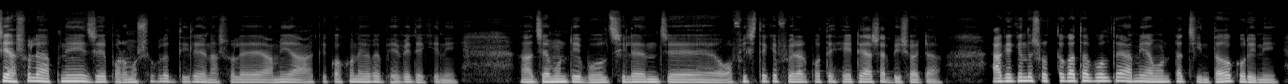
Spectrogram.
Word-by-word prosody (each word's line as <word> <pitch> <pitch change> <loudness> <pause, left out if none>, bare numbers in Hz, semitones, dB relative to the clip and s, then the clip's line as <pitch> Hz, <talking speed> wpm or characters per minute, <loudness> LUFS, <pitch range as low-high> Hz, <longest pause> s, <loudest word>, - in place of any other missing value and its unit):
জ্বি 160 - +6
আসলে 155 +3 +2
আপনি 145 +4 0 0.2
যে 125 - +1
পরামর্শগুলো 115 +5 -3
দিলেন 115 0 -2
আসলে 115 +1 -5 0.3
আমি 115 +2 -2 0.2
আগে 110 +1 -10
কখনো 125 +4 -3
এভাবে 130 +1 0
ভেবে 105 +3 -3
দেখিনি। 95 -1 -6 0.7
আ - - 0
যেমনটি 125 +1 +3 0.2
বলছিলেন 115 +2 0 0.2
যে 115 -1 0 0.5
অফিস 130 +4 -4
থেকে 140 0 -1
ফেরার 125 -2 +1
পথে 125 0 -4
হেঁটে 115 +2 -2
আসার 120 0 -2
বিষয়টা। 105 -2 -3 0.6
আগে 155 +2 +5
কিন্তু 170 0 +6
সত্য 155 +1 0
কথা 160 +1 +5
বলতে 160 +1 +3
আমি 145 0 +2
এমনটা 130 +1 0
চিন্তাও 120 +4 +2
করিনি। 110 -5 +1
120 Hz, 155 wpm, -22 LUFS, 110-135 Hz, 0.7 s, জ্বি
